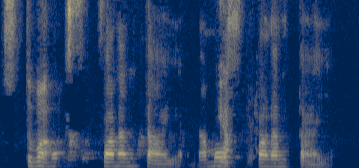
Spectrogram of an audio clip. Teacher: Namostu Anantaya becomes Namostvanantaya.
